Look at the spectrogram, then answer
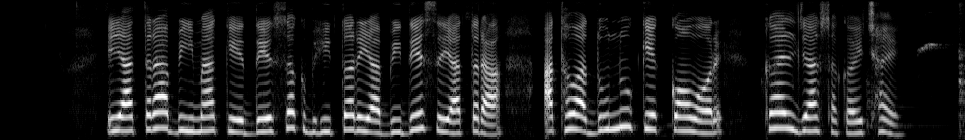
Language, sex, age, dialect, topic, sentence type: Maithili, female, 25-30, Eastern / Thethi, banking, statement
